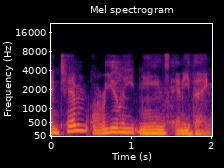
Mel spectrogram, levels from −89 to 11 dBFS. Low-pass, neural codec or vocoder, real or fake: 7.2 kHz; codec, 16 kHz in and 24 kHz out, 1.1 kbps, FireRedTTS-2 codec; fake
